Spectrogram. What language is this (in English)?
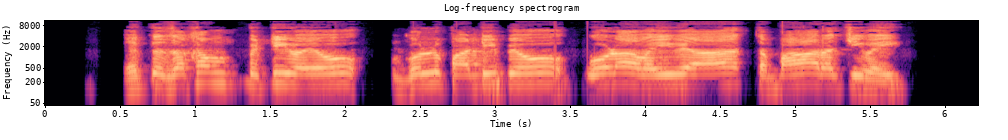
Sindhi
